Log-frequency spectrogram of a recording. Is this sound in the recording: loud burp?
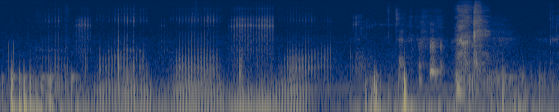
no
